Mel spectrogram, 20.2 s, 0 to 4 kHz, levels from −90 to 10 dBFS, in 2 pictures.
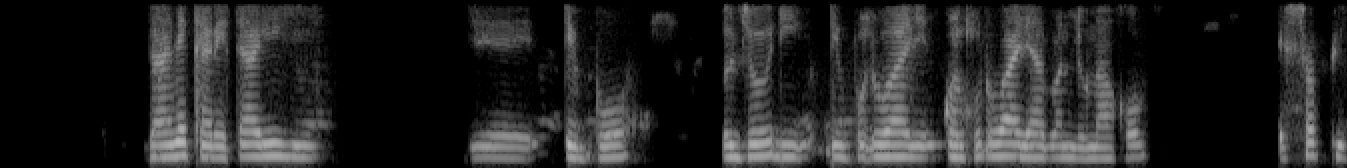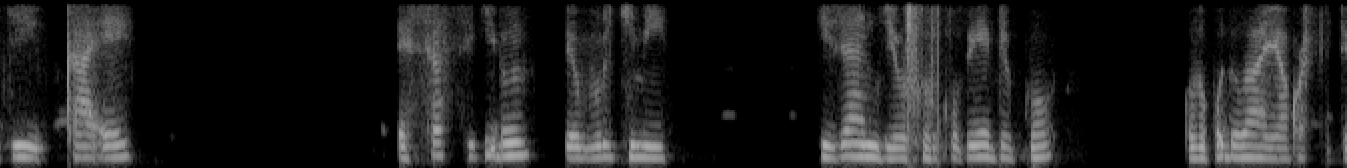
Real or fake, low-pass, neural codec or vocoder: fake; 3.6 kHz; codec, 16 kHz, 1 kbps, X-Codec, HuBERT features, trained on general audio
